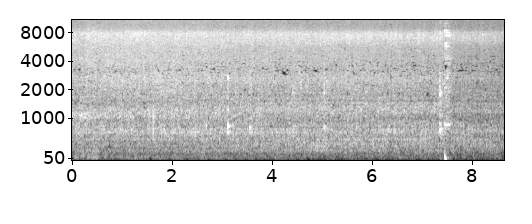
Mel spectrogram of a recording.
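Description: Ground onion and spice paste going into hot oil in a steel kadhai and frying with a steady sizzle, a spoon scraping it from a steel bowl. One short knock about seven and a half seconds in.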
